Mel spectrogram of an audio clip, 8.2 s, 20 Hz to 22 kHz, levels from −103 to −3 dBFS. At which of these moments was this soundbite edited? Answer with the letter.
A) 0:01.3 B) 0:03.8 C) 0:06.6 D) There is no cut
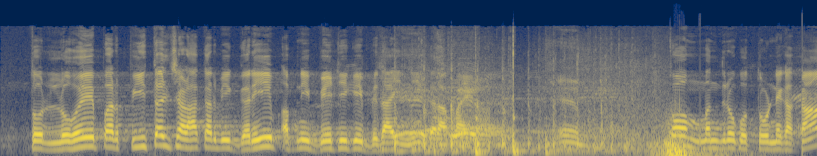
C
